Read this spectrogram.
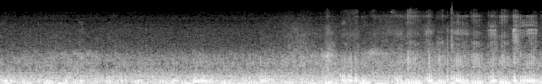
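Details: Calico kitten kneading nonstop, purring as it works its paws; a steady low rumbling purr runs throughout, with faint scratchy fabric clicks appearing in the second half.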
